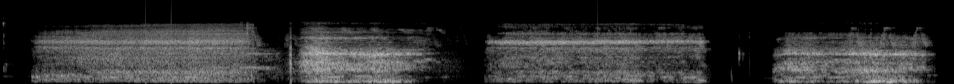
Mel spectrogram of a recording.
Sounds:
Sigh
